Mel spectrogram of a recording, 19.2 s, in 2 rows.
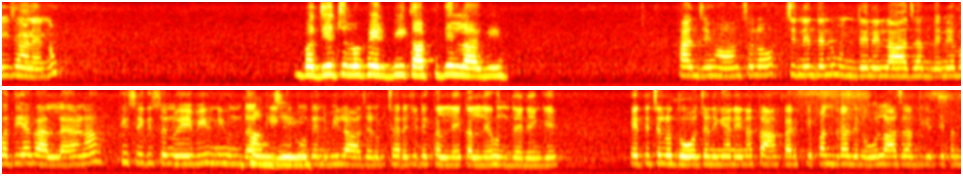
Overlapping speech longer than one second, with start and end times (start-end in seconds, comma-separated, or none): none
